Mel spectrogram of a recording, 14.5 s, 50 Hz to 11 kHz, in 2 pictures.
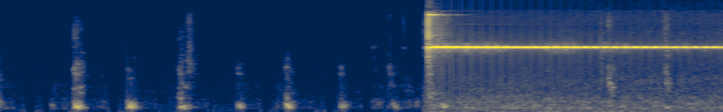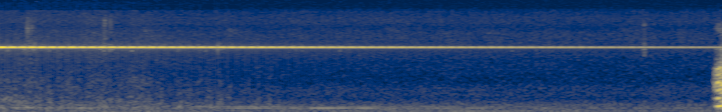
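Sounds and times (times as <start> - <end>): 
prairie chime ringing: 4.3 - 14.4.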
